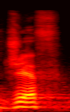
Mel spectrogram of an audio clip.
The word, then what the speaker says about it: GIF: I do know that if you pronounce GIF it's GIF the guy that wrote it told me that back in the 80s so I still believe him but I don't know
